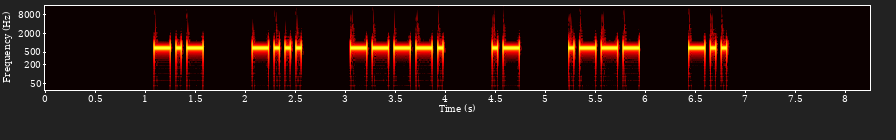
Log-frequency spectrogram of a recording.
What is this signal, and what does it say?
Morse code, heard as a keyed tone, about 21 wpm, spaced as for 12 wpm, 700 Hz. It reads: KB9AJD
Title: USA Call Signs - 3x Character Spacing - 22wpm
